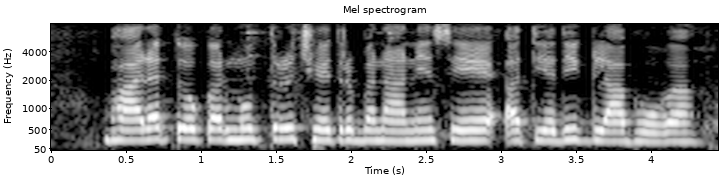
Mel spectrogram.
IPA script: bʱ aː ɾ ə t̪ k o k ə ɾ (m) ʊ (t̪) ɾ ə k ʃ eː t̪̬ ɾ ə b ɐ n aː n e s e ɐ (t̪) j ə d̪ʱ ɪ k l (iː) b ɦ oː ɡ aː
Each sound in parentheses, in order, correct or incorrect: correct, correct, correct, incorrect: aː

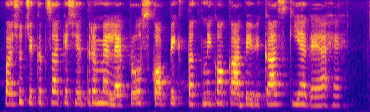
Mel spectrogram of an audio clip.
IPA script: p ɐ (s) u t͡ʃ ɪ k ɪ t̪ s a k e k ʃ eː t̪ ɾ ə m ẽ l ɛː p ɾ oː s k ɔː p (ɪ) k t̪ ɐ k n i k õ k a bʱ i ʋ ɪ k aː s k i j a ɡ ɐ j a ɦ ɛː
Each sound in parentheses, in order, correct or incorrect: incorrect: ʃ, correct

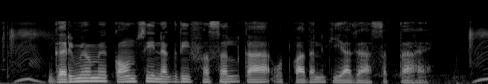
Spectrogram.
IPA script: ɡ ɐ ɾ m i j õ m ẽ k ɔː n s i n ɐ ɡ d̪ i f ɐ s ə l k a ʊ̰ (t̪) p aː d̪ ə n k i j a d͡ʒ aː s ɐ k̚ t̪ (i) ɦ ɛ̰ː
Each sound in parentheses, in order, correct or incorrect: correct, incorrect: a

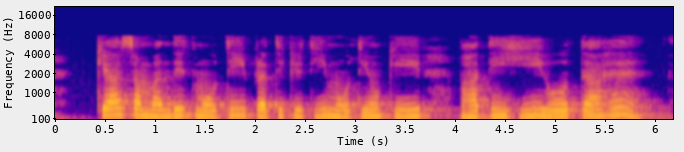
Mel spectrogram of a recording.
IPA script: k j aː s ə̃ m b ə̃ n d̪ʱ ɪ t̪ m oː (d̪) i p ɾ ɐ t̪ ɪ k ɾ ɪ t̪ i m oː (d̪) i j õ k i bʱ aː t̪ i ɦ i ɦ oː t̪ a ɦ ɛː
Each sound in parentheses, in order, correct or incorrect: incorrect: t̪, incorrect: t̪

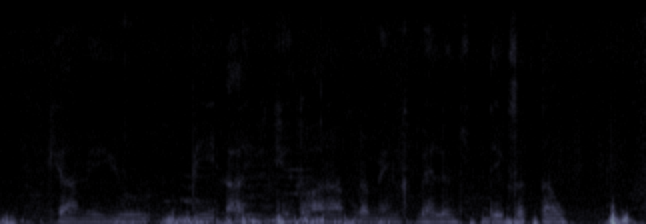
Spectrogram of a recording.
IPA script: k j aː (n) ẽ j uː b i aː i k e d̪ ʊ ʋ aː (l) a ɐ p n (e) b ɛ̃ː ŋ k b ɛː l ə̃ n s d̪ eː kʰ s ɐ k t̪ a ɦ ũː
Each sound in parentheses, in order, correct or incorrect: incorrect: m, incorrect: ɾ, incorrect: a

